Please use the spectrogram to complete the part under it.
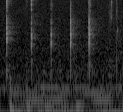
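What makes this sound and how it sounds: An acrylic nail on a silicone practice hand is tapped to check whether it has cured, giving five sharp, bright clicks over a steady low hum. The nail has hardened and is ready, and it makes a much louder noise when tapped.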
